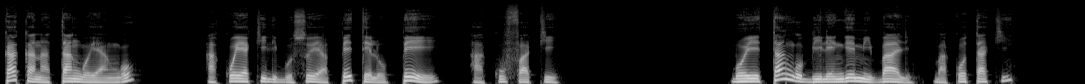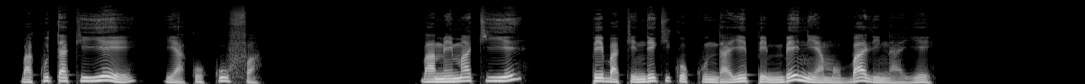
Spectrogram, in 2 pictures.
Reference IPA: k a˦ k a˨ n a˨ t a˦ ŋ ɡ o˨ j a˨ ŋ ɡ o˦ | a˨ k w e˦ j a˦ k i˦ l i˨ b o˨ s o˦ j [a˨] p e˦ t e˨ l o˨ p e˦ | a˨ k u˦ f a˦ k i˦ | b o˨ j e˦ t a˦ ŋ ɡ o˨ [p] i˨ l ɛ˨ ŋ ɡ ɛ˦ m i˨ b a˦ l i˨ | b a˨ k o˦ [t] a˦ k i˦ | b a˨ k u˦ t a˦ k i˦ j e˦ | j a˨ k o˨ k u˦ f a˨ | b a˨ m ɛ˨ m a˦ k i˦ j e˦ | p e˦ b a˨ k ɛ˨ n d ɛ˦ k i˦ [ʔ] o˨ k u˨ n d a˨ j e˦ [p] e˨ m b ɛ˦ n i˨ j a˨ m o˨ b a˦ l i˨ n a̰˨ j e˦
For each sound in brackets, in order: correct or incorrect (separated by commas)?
correct, incorrect, correct, incorrect, correct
